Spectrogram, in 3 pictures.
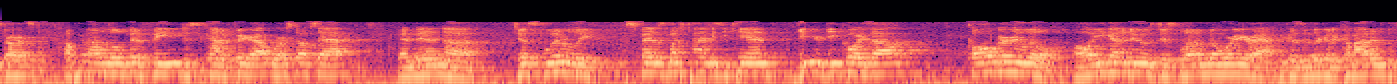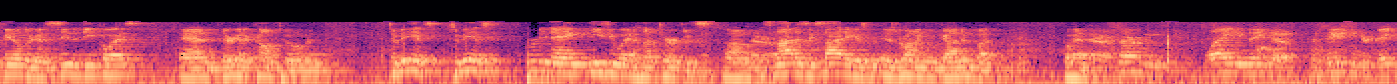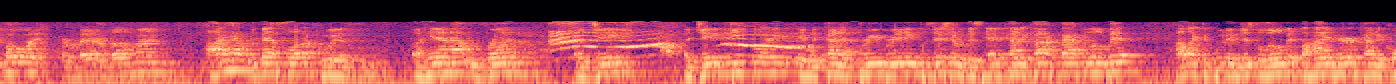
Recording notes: NWTF Convention and Sport Show in Nashville, TN. I have highlights of seminars that I recorded as well as interviews with some of the exhibitors who were at the show.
